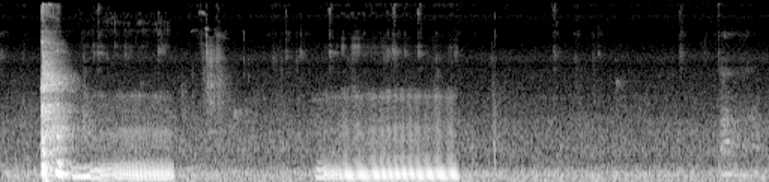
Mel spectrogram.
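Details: A Nebelung cat: two drawn-out, low, rattling buzzes about three seconds apart, each lasting one to two seconds, with quiet breathing between them. Cat snoring.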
